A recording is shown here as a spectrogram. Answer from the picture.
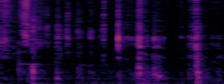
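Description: Faint scattered rustles and light ticks of a tarot card being slid off a table and lifted up in the hand.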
